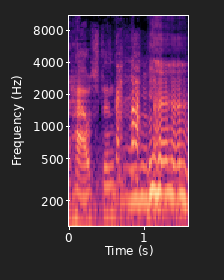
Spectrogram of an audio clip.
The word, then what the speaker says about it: Houston: And they were very agitated about this because it clearly says Houston on the sign, but we pronounce it Houston.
